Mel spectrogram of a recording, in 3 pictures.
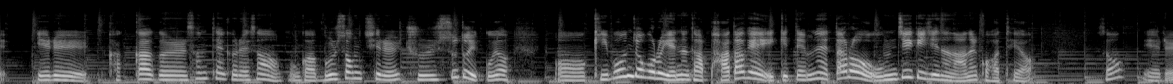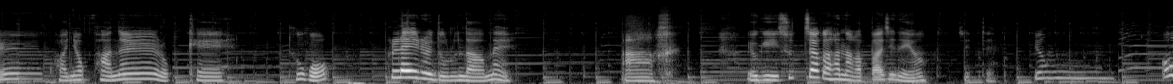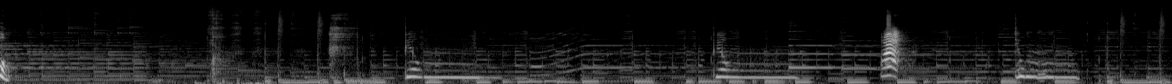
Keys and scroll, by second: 21.1 space.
